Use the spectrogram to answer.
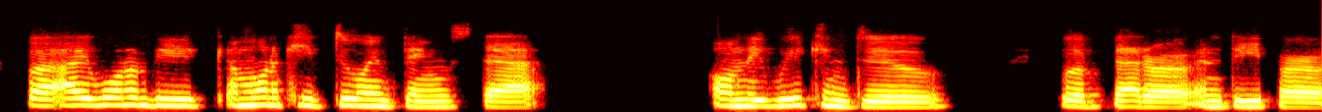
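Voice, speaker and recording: Speaking in a Japanese accent, a woman keeps a medium pitch and fairly even intonation. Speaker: artistic director of a jazz venue. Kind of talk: interview.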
